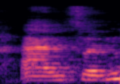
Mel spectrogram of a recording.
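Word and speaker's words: answer: ஆன்சர்னு சொல்லும்போது ஆன்சர்ன்னு சொல்லும்போதே எ ஓட வந்துருக்கு.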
